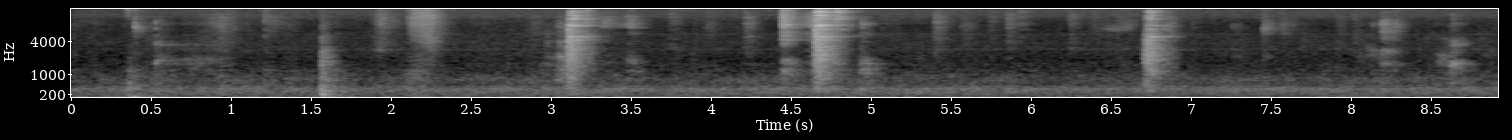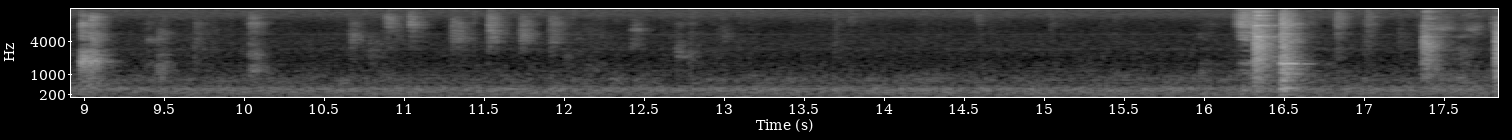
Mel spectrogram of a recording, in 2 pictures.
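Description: A rubber spatula scrapes creamy Philadelphia-style cheesecake batter with lemon zest out of a mixing bowl, giving soft repeated scrapes with scattered sharp clinks against the bowl over a low steady background hum.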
